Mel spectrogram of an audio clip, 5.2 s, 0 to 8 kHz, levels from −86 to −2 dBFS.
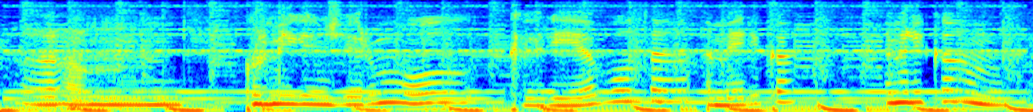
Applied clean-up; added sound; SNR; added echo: none; Organ; 11 dB; none.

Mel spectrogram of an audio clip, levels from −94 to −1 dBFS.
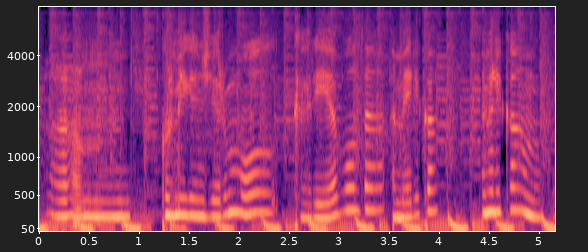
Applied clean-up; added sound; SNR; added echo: none; none; none; none.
